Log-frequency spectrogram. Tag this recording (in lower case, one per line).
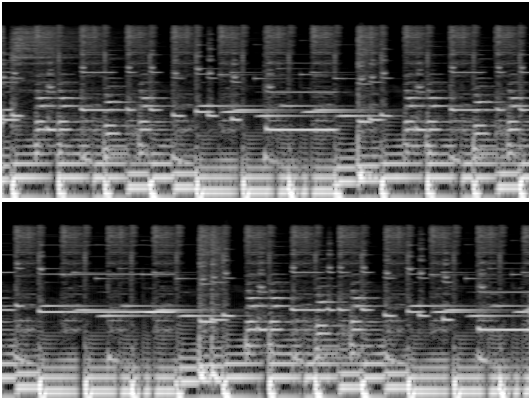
music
